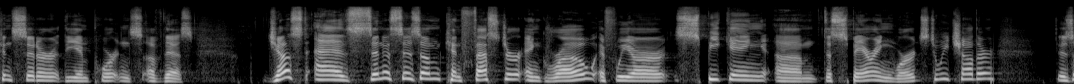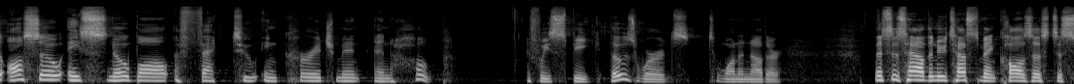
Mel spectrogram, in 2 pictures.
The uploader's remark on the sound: Recorded service from February 18, 2024.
